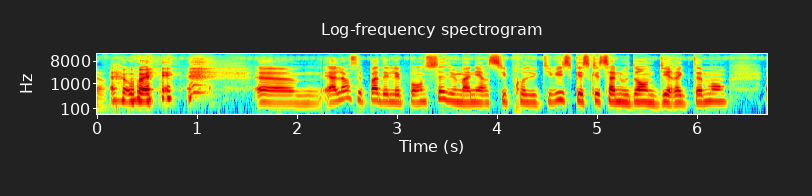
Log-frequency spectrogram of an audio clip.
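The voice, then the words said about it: Spanish accent speaking French. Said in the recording (French): “mon accent espagnol ... Tu as un problème avec les U”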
